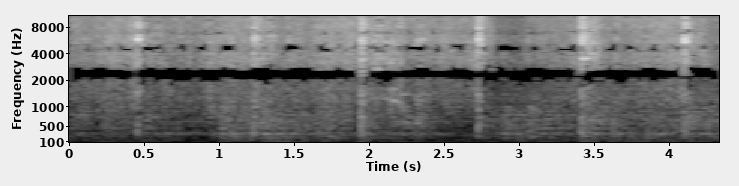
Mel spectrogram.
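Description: Sliced onions and green chillies sizzling in oil in a kadhai, with a metal spatula knocking and scraping against the pan about six times at a steady stirring pace.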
